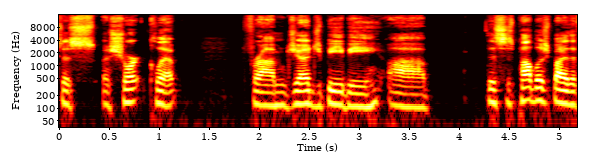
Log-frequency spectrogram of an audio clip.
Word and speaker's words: Bybee: His last name is Bybee, I think. I think it's pronounced Beebe, but he's a Mormon,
